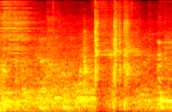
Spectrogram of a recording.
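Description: Two sharp metal clinks from a loaded barbell and its iron plates on the bench-press rack, a quarter second apart, a little over a second in.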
